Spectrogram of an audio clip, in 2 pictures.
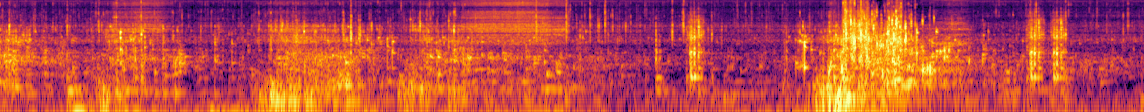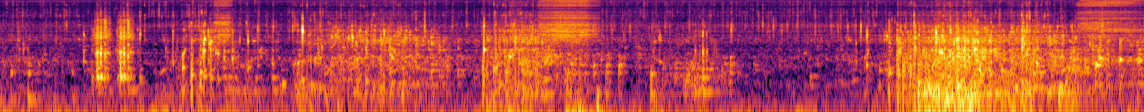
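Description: Scuba diver breathing through a regulator, heard underwater: hissing inhalations and bubbling exhalations every several seconds, the loudest bursts of bubbles near the middle and near the end. A few short clicks fall between them.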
